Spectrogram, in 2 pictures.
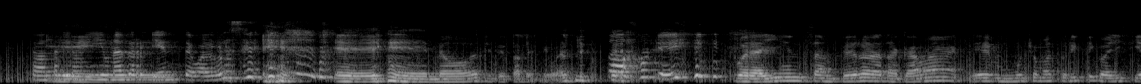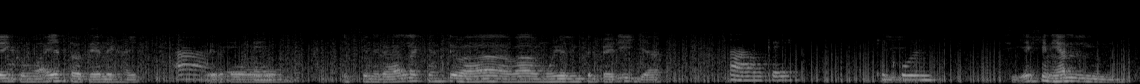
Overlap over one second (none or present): present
